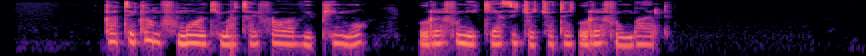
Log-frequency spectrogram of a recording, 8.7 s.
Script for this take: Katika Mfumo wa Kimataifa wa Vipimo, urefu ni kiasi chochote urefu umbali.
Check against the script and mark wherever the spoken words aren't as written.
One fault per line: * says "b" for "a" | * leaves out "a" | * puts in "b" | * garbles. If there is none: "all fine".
all fine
